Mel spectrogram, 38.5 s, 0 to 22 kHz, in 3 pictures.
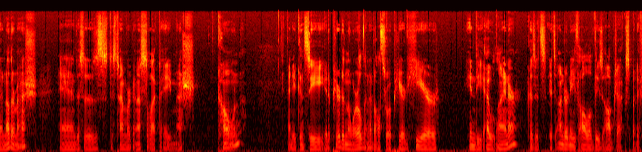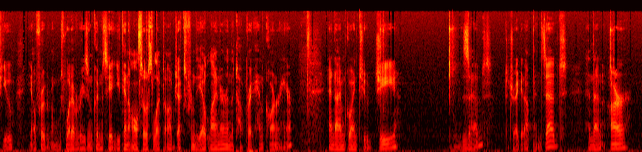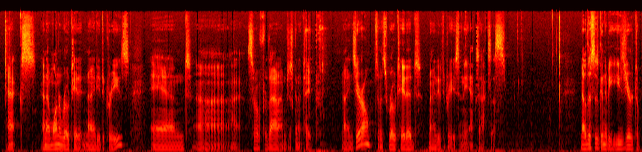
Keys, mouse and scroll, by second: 5.6 click, 7.6 click, 12.8 click, 15.8 click, 20.4 g, 21.8 z, 23.7 click, 25.0 r, 25.8 x, 31.8 KP_9, 32.1 KP_0, 35.0 click, 36.0 click.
